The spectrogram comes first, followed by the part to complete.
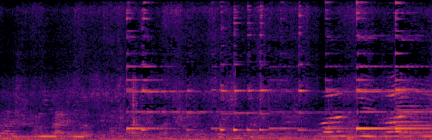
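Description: Small bells ringing at several pitches start about a second in, among a pen of sheep, over background voices.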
